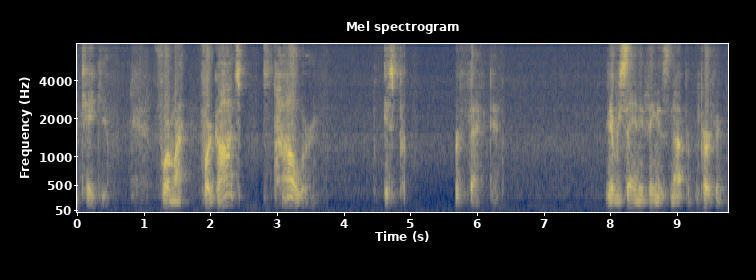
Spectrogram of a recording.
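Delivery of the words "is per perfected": soft preacher's whisper; hushed whisper. Real, not acted. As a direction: whisper the word, almost no voice. Preacher drops to hushed emphasis.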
